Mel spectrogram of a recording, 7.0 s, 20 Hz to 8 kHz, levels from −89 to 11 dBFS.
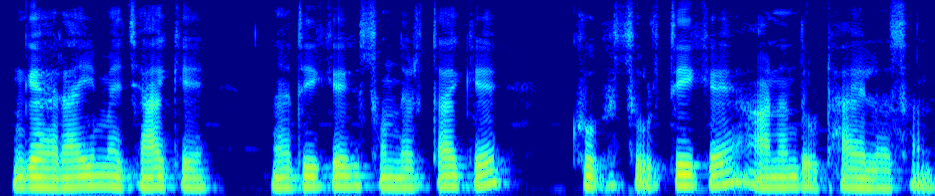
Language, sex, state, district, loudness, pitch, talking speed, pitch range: Bhojpuri, male, Uttar Pradesh, Gorakhpur, -36 LUFS, 110 Hz, 105 wpm, 105-120 Hz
